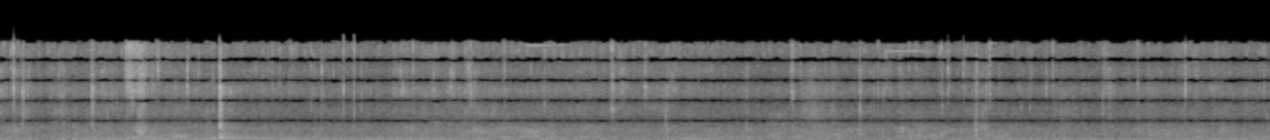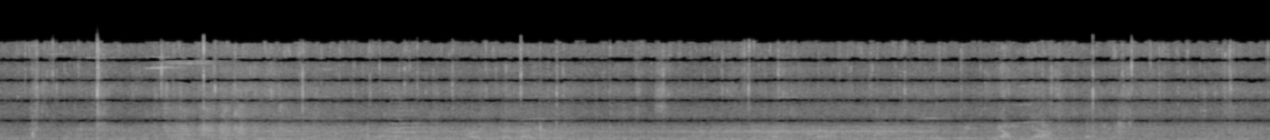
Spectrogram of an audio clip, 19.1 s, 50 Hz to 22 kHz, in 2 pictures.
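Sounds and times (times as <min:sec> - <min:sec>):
burning power cables hissing: 0:00.0 - 0:19.0.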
